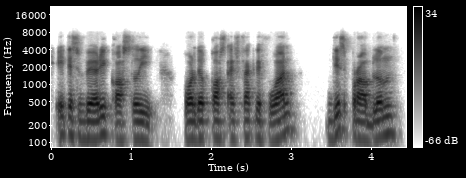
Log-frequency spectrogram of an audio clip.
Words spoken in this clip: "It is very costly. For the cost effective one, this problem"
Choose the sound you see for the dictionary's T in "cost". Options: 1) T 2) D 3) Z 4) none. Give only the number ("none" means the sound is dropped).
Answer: 1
